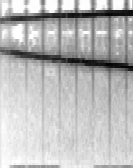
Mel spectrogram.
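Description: A cartoon falling-whistle sound effect: one whistle gliding slowly down in pitch, with a steady crackle of about five clicks a second under it. It swells over the first half second.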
